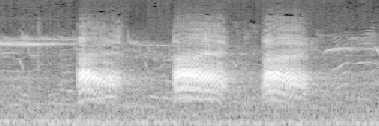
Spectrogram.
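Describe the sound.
Crow cawing: three harsh, raspy caws, evenly spaced and similar in length, standing out clearly over a faint, steady background hiss.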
